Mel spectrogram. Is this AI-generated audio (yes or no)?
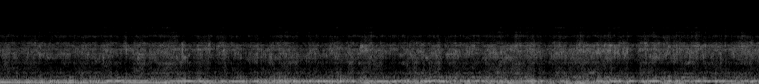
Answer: yes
